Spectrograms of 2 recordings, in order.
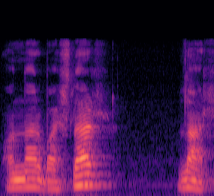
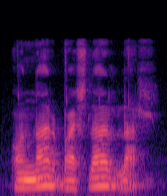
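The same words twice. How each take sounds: First: Onlar başlarlar said slowly, each syllable clear; slow model phrase. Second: Said in the usual way. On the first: Shown as a demonstration. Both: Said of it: "the personal suffix for third person plural".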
